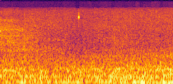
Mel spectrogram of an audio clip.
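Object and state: Nothing is struck.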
